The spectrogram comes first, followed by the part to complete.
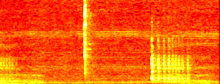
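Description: A man's voice trailing off in a held hesitation sound, a single sharp click about a second in, then a short creaky, rattling hesitation sound near the end.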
